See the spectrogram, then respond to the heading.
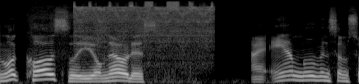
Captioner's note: air hissing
